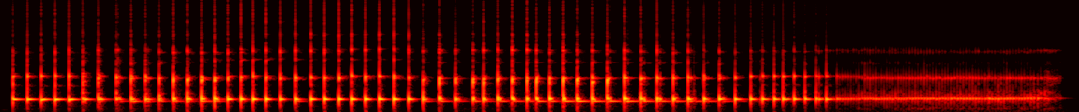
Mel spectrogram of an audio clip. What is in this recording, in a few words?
the boll bouncing on plat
